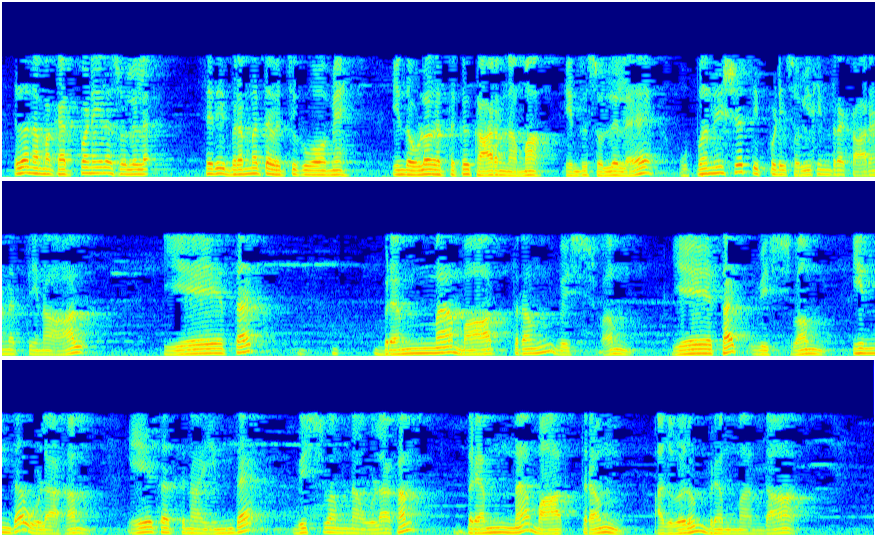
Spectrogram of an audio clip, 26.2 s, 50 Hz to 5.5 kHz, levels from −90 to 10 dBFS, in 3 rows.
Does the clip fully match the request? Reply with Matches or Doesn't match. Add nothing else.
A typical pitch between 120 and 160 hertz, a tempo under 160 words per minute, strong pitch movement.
Doesn't match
